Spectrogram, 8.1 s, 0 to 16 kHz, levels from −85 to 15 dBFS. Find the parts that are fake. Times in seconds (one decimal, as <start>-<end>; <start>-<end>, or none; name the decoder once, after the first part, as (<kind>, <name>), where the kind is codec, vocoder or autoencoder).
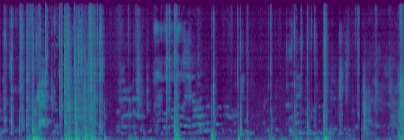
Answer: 0.0-0.8 (autoencoder, DAC-VAE); 1.7-8.1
